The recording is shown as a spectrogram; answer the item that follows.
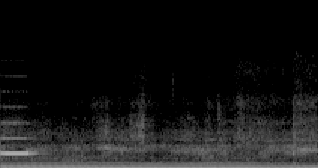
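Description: A short electronic beep right at the start, then a steady low electrical hum with a string of even overtones, holding one pitch throughout.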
